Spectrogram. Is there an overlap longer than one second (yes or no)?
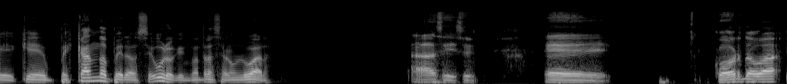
no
